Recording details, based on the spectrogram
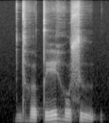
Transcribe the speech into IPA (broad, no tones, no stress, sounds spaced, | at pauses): dʱ ʌ t̪ e ɦ o s ɯ ʔ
